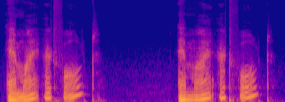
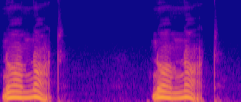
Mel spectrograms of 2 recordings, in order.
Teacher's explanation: Second am is weak form, that's why not pronounced prominently.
